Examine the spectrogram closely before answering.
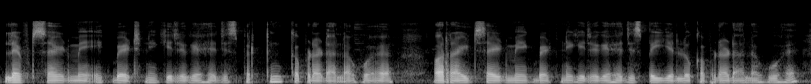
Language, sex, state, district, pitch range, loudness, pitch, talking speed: Hindi, male, Gujarat, Valsad, 90-95 Hz, -23 LUFS, 90 Hz, 230 wpm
